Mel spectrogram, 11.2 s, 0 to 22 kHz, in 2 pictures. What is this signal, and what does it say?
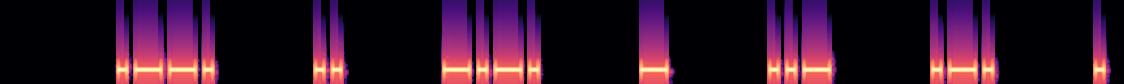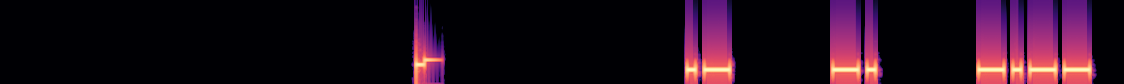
Morse code, heard as a keyed tone, about 28 wpm, spaced as for 13 wpm, 690 Hz. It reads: PICTURE ANY
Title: 4x Character Spacing - Top 200 Words - 28wpm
